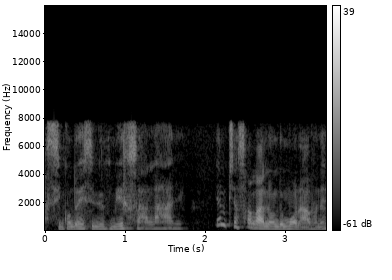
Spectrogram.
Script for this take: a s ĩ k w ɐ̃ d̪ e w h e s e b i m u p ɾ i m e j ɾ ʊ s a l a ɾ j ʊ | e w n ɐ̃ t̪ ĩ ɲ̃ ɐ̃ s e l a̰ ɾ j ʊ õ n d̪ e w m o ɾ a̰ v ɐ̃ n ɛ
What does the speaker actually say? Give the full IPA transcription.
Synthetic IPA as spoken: a s ĩ k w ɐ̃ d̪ e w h e s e b i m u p ɾ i m e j ɾ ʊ s a l a ɾ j ʊ | e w n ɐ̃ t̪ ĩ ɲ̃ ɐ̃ s a l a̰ ɾ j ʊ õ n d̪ e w m o ɾ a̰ v ɐ n ɛ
